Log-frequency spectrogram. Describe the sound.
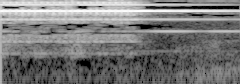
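A telephone rings with a warbling electronic tone that holds steady for about one and a half seconds, then thins to a fainter lingering tone. No one speaks.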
